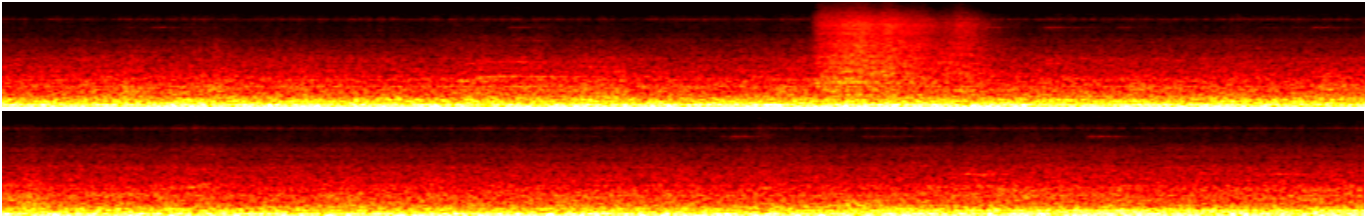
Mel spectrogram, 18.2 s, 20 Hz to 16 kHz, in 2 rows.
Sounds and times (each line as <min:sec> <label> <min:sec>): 0:05.4 steam hisses 0:06.8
